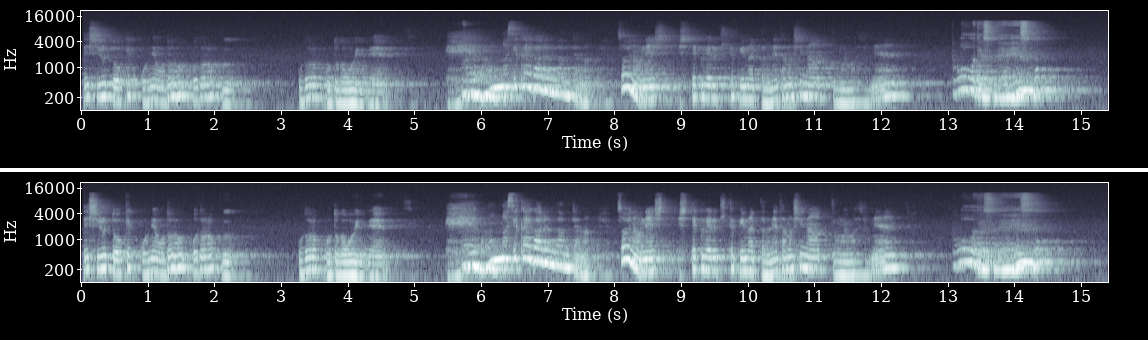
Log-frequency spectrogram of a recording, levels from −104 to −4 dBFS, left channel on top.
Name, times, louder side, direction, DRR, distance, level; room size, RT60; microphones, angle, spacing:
voice 1, 0.0-2.3 3.3-4.6 5.5-7.7 8.1-12.4 14.0-14.4, right 3 dB, 30° right, 8 dB, 0.3 m, -20 dB
voice 2, 5.7-6.3 13.1-14.4, right 1 dB, 45° left, -1 dB, 1.8 m, -17 dB
12.5 x 4.4 x 7.0 m, 2.1 s
head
